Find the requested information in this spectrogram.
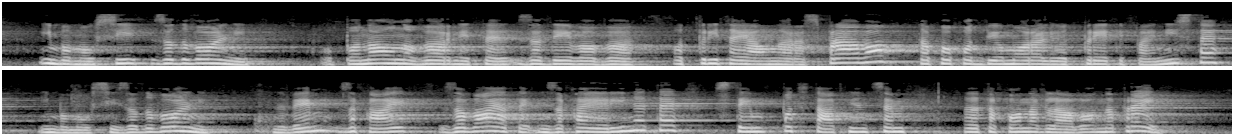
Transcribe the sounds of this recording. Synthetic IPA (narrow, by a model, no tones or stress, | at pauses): inbomɔwsizad̪ɔʋoːlni | pɔnɔwnɔʋəɾnit̪ɛzad̪eːʋɔʋəɔt̪pɾit̪ɛjaːwnɔɾaspɾaːʋɔt̪akokɔd̪bijɔmoːɾaliɔt̪̚pɾeːt̪ipajɛnist̪ɛ | inboːmɔwsizad̪ɔʋoːlni | nɛʋeːmzakajzaʋaːjat̪ɛʔinzakajɾinɛt̪ɛst̪eːmpɔt̪ːaːknjɛnt̪sɛm | t̪akonaɡlaːʋɔnapɾɛj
